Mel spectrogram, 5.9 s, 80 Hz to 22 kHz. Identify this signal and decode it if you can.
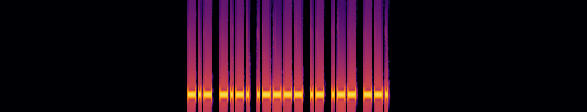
Morse code, heard as a keyed tone, about 41 wpm, 700 Hz. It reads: KC1AWG
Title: USA Call Signs - 6 Characters - Repeated 3x - 45wpm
